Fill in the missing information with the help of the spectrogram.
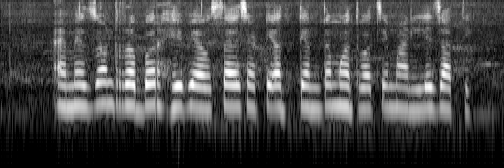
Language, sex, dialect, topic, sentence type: Marathi, female, Standard Marathi, agriculture, statement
